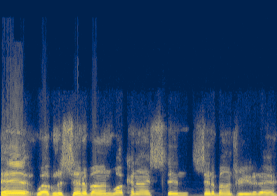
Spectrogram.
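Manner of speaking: relaxed, laid-back, chill surfer dude voice. Voicing a surfer dude at the Cinnabon register: surfer dude voice. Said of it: "kinda surfer dude at the".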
